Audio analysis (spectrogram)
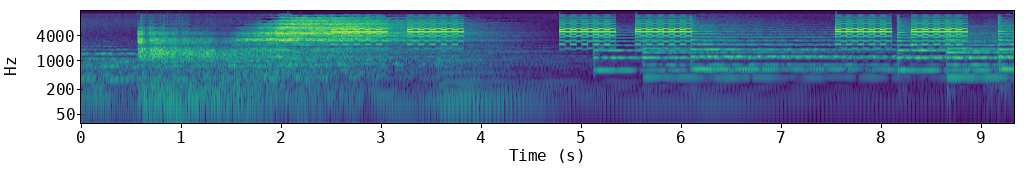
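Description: A melodic electronic phone ringtone plays loud and close, repeating a bright chiming pattern after a noisy burst at the start.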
